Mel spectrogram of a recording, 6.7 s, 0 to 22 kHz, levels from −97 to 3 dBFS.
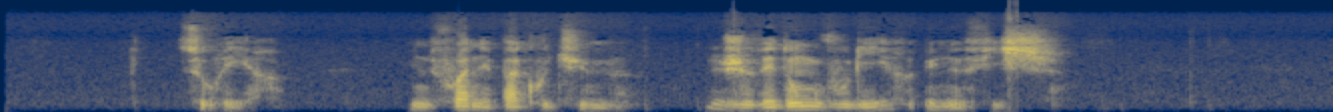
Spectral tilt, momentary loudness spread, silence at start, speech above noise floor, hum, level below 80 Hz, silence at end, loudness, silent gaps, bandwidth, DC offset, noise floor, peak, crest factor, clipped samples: -2.5 dB/octave; 22 LU; 0.65 s; 39 dB; none; -64 dBFS; 1.35 s; -17 LUFS; none; 15.5 kHz; under 0.1%; -57 dBFS; 0 dBFS; 22 dB; under 0.1%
